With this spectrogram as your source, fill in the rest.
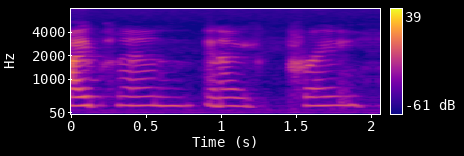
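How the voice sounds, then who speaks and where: Woman in her 40s rambling on a vlog, higher voice, sounds like a tinny phone line. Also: monotone, slow. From Dominican Republic. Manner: rambling, many fillers and restarts, laughs often. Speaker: vlogger. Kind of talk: casual spiritual vlog chat.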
